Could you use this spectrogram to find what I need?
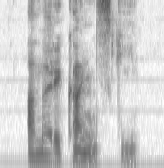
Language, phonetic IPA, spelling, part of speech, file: Polish, [ˌãmɛrɨˈkãj̃sʲci], amerykański, adjective, Pl-amerykański.ogg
